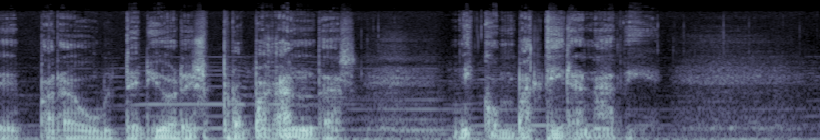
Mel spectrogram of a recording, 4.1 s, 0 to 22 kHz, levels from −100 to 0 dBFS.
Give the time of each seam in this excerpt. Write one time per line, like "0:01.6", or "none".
0:01.5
